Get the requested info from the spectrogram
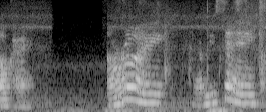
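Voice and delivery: hesitant, reluctant tone. Agreeing to the party's plan to just kill them: hesitant. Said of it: "why do you sound hesitant about killing them?".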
